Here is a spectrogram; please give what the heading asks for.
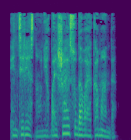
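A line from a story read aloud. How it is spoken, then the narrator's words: Whisper. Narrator (Russian): прошептала Сабина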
